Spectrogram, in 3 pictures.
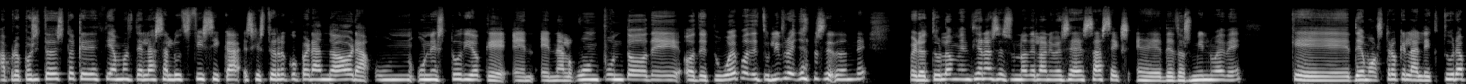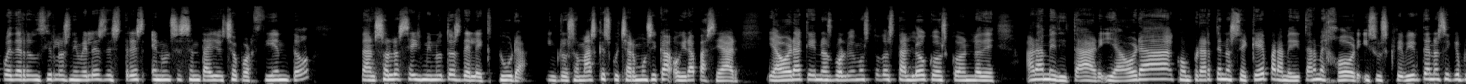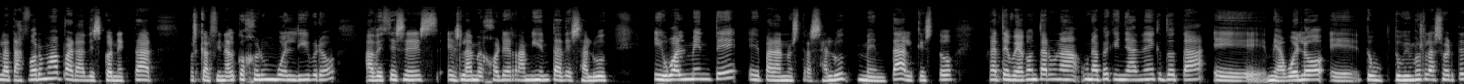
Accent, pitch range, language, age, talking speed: Spanish, 195-230 Hz, Spanish, 20-39, 205 wpm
